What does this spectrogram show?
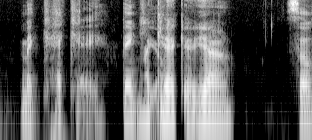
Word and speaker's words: Majoko: And so, can you confirm how am I supposed to, or how do you pronounce, or how is that name stated? Makeke. Makeke.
